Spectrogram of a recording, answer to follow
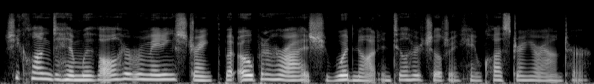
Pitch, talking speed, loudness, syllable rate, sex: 205 Hz, 230 wpm, -18 LUFS, 5.3 syllables/s, female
